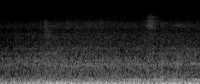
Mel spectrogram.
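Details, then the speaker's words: 2011 Toyota Camry that had very low rpm and stalled, in Drive after cleaning the throttle body: low, even idle hum around 600–700 rpm with no dips, surges or stumbling; normal idle restored. "close to like about 600 700 which is normal so if you have a car that stalls that's the issue"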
